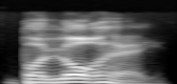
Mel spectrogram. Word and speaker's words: Bolloré: The family that owns Vivendi are a French family by the name of Bolloré. I think that's how you pronounce it. It's spelled B-O-L-L-O-R-E. Okay, I might be pronouncing it wrong.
